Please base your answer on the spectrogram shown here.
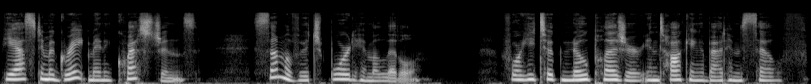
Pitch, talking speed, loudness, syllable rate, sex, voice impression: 205 Hz, 170 wpm, -16 LUFS, 4.9 syllables/s, female, very feminine, very adult-like, middle-aged, slightly thin, slightly tensed, slightly powerful, slightly bright, hard, clear, fluent, slightly cool, intellectual, refreshing, sincere, calm, slightly friendly, reassuring, unique, elegant, slightly wild, slightly sweet, slightly lively, kind, slightly sharp, slightly modest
